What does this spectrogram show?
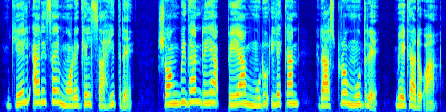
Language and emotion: Santali, neutral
